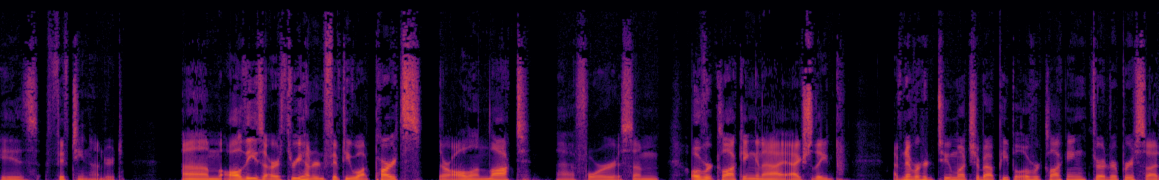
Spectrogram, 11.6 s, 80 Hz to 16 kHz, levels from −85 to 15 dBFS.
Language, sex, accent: English, male, American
